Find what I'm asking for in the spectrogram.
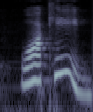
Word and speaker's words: Joaquin: why you say it like that? – Philip Seymour Hoffman. I thought that's what it was. Jocelyn? – Did you? – What is it? – Joaquin.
